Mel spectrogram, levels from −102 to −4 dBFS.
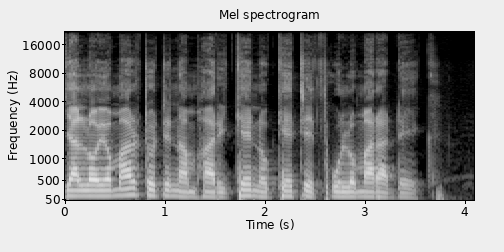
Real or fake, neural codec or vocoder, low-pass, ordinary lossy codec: real; none; none; none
